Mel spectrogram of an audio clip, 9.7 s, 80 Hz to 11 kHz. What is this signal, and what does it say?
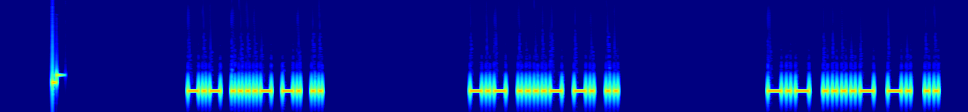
Morse code, heard as a keyed tone, about 29 wpm, 700 Hz. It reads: K4NI K4NI K4NI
